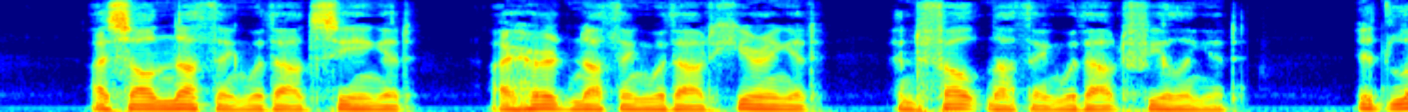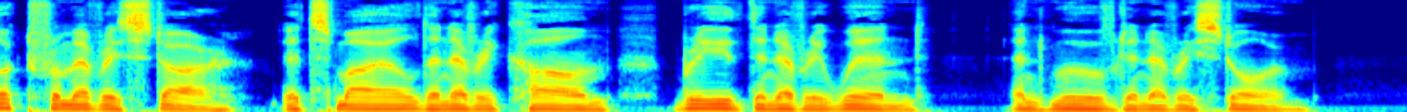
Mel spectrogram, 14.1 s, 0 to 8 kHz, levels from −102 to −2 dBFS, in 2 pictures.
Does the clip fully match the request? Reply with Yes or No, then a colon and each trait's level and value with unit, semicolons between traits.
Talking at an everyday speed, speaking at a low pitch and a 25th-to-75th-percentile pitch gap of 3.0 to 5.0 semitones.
No: average, 160 wpm; very low, 95 Hz; narrow, 2.6 semitones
